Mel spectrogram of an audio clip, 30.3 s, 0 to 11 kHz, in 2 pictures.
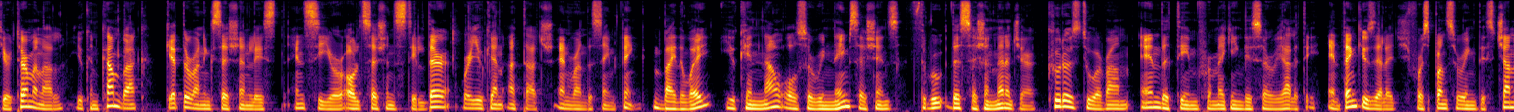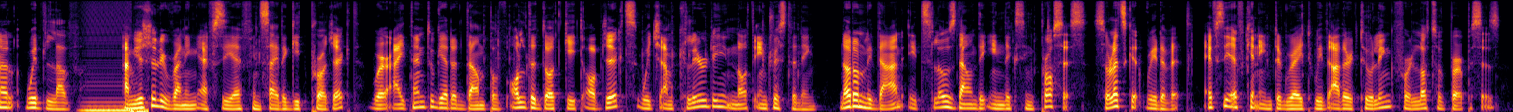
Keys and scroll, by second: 17.7 super+Tab, 19.9-20.8 typing, 21.4 Up, 21.5 Up, 21.7 Up, 21.9 Up, 22.2 Up, 22.5-23.9 typing, 25.1-30.2 typing.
